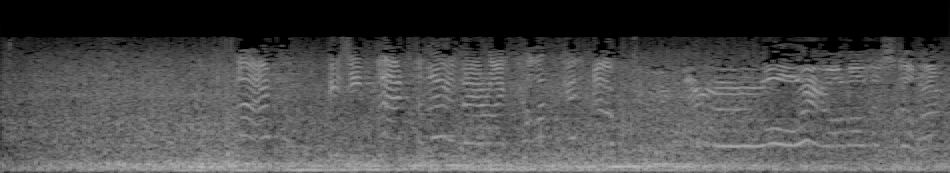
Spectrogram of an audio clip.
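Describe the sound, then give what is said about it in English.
Rush-hour traffic in the high street of Weston-super-Mare: a steady roar of passing traffic and engine rumble, mixed with indistinct crowd chatter and occasional higher tonal chirps, continuous and fairly loud throughout. “Today we interview PC Herbert Platt, actually on duty during the rush hour in the high street of Weston-super-Mare.”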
